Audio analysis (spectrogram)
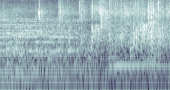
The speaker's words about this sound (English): That looks like you are clapping.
